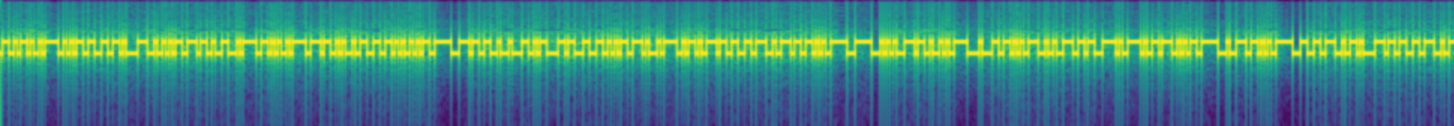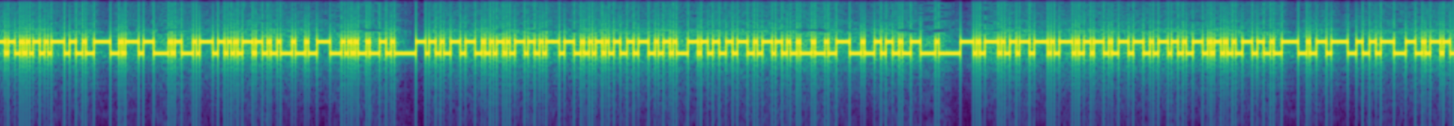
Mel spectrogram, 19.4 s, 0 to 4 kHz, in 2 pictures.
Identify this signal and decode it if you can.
TTY/TDD text telephone tones, about 45.45 baud. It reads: DESIGNS WERE FIRST PUBLISHED IN RTTY JOURNAL STARTING IN SEPTEMBER 1967 AND ENDING IN 1970. AN ADAPTATION
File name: teletype-RTTY-45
